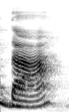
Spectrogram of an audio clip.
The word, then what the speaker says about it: da: perceberam que o primeiro da é uma monossílaba pronunciada fracamente é a pronúncia dela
